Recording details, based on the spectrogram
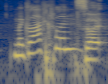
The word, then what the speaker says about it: MacLachlan: MacLachlan? – MacLachlan, yep, sorry.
